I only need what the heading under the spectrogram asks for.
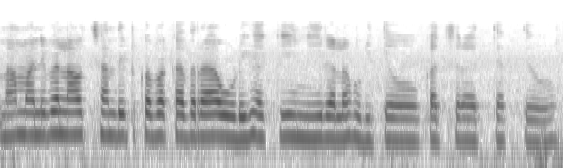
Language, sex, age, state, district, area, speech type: Kannada, female, 45-60, Karnataka, Bidar, urban, spontaneous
